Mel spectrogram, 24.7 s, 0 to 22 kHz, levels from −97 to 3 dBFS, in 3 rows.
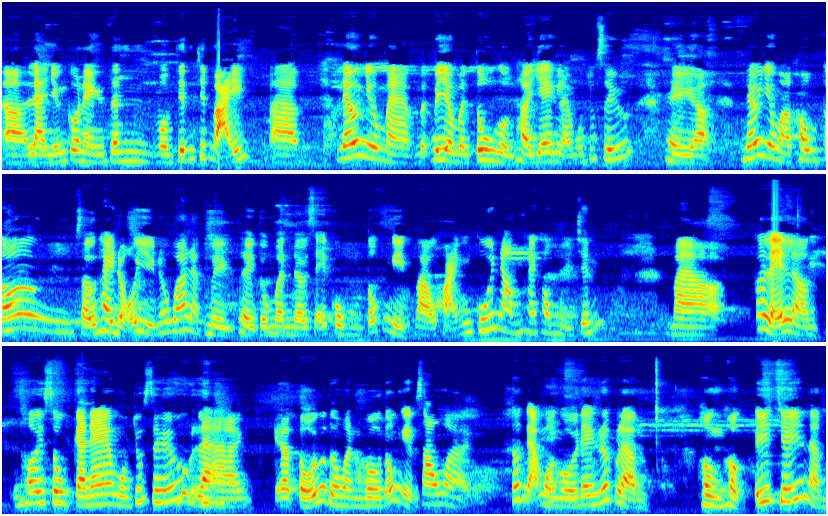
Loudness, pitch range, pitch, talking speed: -24 LUFS, 195-290 Hz, 235 Hz, 205 wpm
